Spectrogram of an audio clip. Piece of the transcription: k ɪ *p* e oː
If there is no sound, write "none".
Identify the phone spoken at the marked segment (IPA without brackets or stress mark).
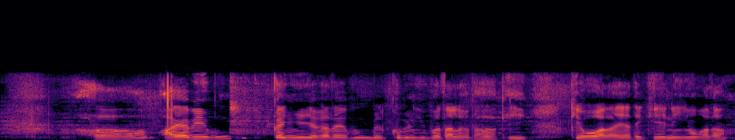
k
